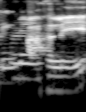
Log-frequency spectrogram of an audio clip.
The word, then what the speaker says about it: parlez: parlez. Aí você fala o E.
